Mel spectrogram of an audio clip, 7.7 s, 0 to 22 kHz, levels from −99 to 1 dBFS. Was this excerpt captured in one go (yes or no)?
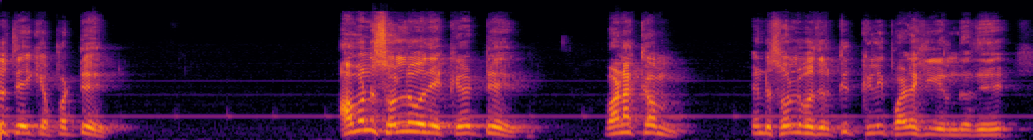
yes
